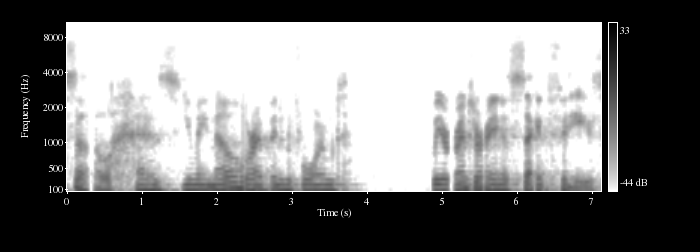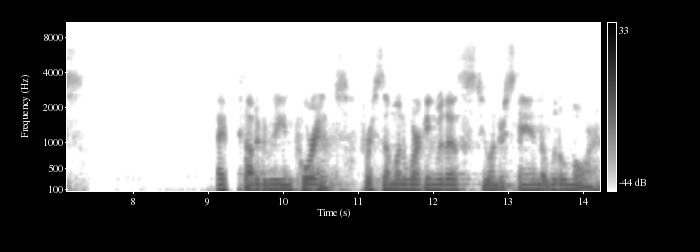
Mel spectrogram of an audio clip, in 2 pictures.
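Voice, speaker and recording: A man's put-on character voice, fairly low-pitched and fairly slow, with long, frequent pauses and a clear echo. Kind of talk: dark fantasy roleplay. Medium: machinima. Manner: formal, measured.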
